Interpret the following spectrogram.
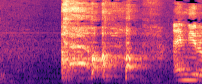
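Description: A woman's unworded vocal outburst. About half a second of quiet comes first, then a burst of voice lasting about a second, and a brief spoken word near the end.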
